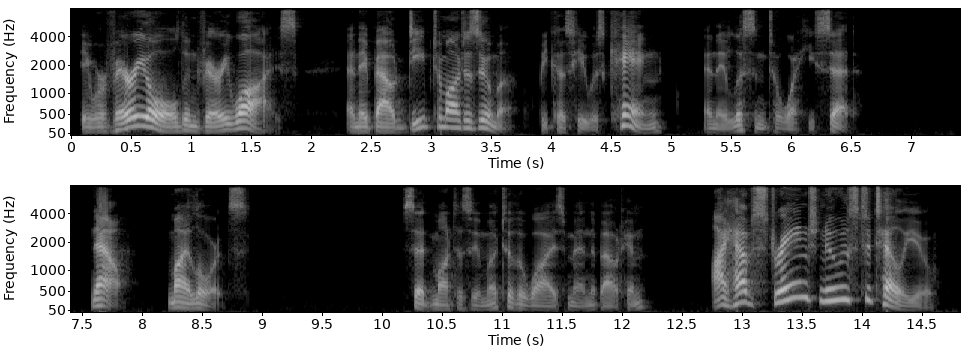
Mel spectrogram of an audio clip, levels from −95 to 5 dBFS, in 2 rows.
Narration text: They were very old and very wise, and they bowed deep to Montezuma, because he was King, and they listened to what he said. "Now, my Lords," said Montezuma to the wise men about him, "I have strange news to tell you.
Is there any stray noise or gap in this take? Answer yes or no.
no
